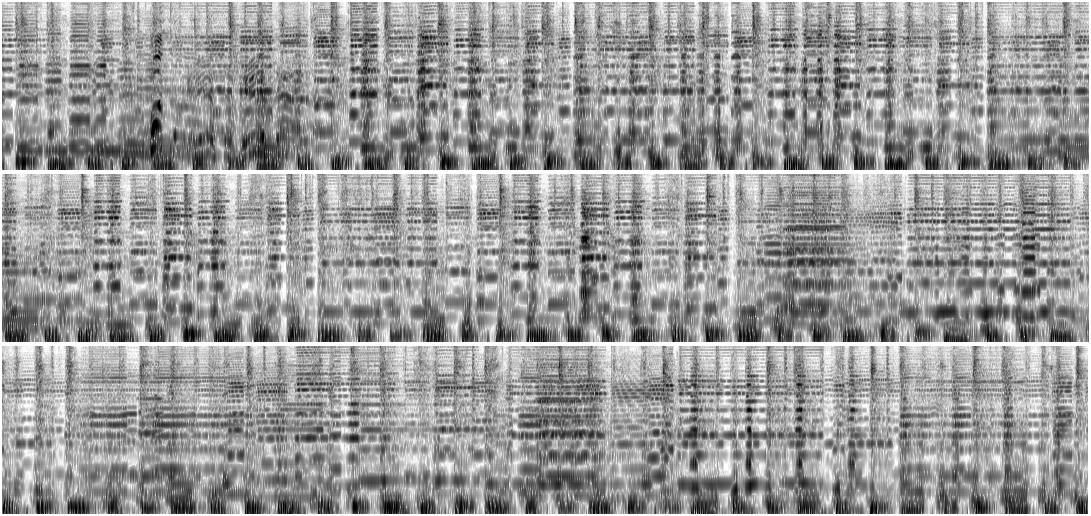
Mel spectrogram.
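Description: Live band playing an instrumental stretch of a chamamé, led by accordion over a steady bass beat.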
